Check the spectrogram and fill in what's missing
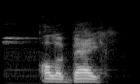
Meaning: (determiner) both
- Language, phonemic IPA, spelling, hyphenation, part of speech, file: Dutch, /ˌɑləˈbɛi̯/, allebei, al‧le‧bei, determiner / pronoun, Nl-allebei.ogg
